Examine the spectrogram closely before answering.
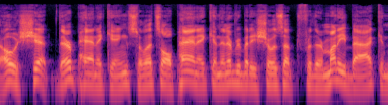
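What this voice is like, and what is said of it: Usual voice. Nothing is said of it.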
